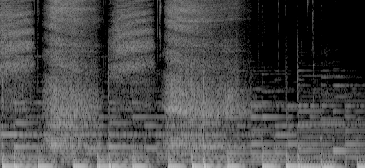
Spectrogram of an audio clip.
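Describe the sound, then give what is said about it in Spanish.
Forceful, powerful breaths during a breathing exercise, rising as a few noisy bursts of air over a steady background of soft sustained music, louder in the first half and thinning out toward the end. “respira más fuerte y poderosamente.”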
